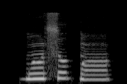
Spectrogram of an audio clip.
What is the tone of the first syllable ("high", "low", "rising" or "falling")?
high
